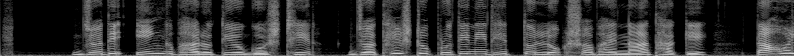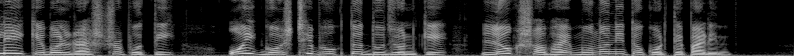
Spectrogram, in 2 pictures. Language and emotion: Bengali, neutral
